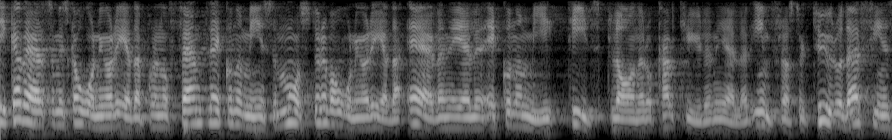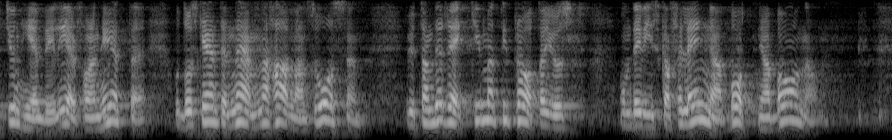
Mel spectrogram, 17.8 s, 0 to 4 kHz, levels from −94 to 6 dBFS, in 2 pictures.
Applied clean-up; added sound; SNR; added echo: none; none; none; reverberation time 0.2 s.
